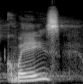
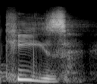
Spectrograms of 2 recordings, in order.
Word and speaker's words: quay: um and you'll notice that it's called K not cool Quay and when you go down to the water here we don't call those quays we call them keys so when Paul Cormier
